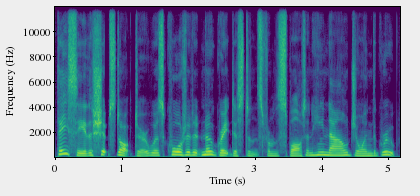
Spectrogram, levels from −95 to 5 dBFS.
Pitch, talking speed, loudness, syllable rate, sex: 185 Hz, 220 wpm, -17 LUFS, 5.1 syllables/s, female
